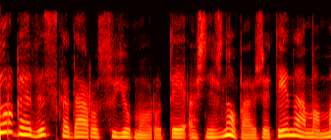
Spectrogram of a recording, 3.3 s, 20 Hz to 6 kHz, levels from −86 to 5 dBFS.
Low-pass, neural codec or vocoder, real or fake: 5.4 kHz; none; real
